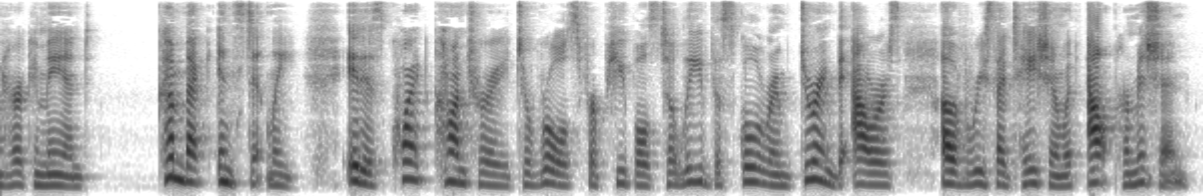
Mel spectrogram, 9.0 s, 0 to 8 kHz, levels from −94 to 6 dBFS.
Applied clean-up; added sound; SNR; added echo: none; none; none; none.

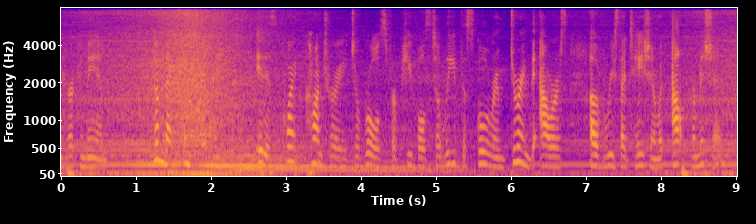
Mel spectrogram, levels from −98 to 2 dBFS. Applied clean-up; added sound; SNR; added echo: none; Motorcycle; 2 dB; none.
